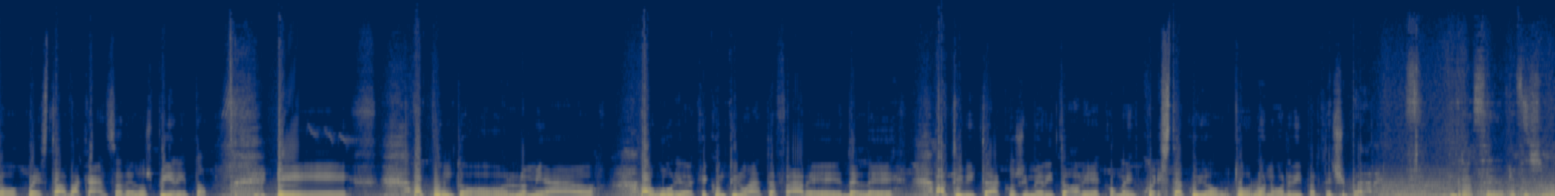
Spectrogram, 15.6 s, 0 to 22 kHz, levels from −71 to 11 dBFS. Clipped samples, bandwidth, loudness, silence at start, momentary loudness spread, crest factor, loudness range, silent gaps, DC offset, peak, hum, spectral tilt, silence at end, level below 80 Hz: under 0.1%; over 20 kHz; -23 LUFS; 0 s; 7 LU; 16 dB; 1 LU; none; under 0.1%; -8 dBFS; none; -6 dB/octave; 0 s; -44 dBFS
